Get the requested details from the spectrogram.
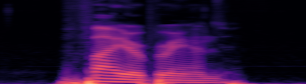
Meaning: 1. A torch or other burning stick with a flame at one end 2. An argumentative troublemaker or revolutionary; one who agitates against the status quo
- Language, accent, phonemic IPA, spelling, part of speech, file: English, US, /ˈfaɪɚ.bɹænd/, firebrand, noun, En-us-firebrand.ogg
